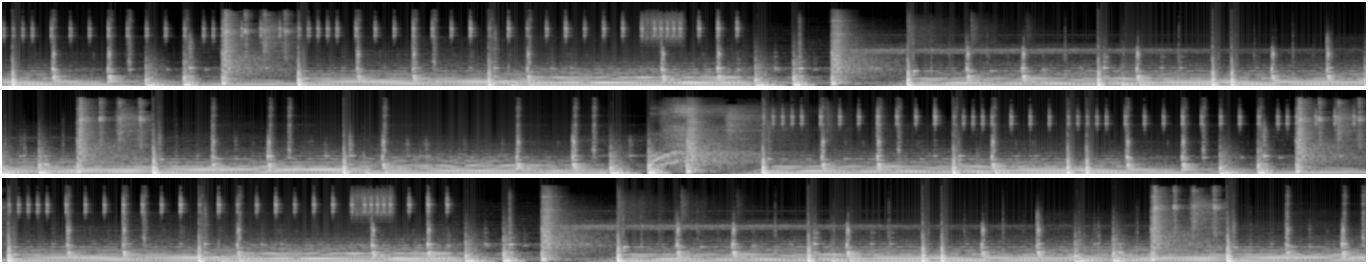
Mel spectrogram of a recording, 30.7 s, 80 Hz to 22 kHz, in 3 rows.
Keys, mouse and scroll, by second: 7.0 alt+click, 8.0 double click, 8.2 ctrl+a, 8.5 alt+Tab, 15.3 ctrl+c, 15.6 alt+Tab, 19.8 ctrl+=, 21.4 right click, 22.6 ctrl+-, 23.1-26.4 scroll, 26.4-27.2 typing, 27.1-29.0 scroll up 1, 28.8-29.5 typing.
